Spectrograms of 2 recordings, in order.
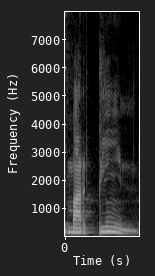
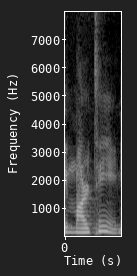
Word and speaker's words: Martín: You see the little accent? It's Martin. – I like it. But you don't have to say it like that. You can just say Martin, you know, like as if it had an E at the end.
